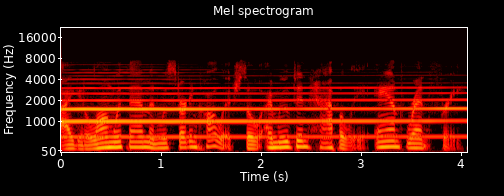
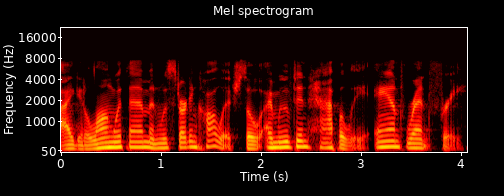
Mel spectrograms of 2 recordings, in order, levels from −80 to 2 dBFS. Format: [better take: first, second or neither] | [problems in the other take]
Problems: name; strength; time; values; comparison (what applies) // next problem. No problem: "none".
second | background sound (Wind instrument, woodwind instrument); 1 dB above the speech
